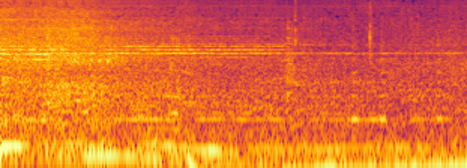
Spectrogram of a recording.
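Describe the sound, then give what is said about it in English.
Engine rumble of a van pulling away as part of a convoy: a steady, low motor drone that continues for the whole clip without breaks. “We get into our van, and the convoy drives off.”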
